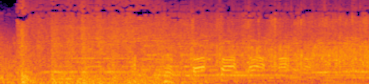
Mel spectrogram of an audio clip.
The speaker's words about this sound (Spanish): Señoras y señores, señoras y señores, bienvenidos al plató del chiringuito de jugones. Recibamos con un fuerte aplauso a Josep Pedrerol.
